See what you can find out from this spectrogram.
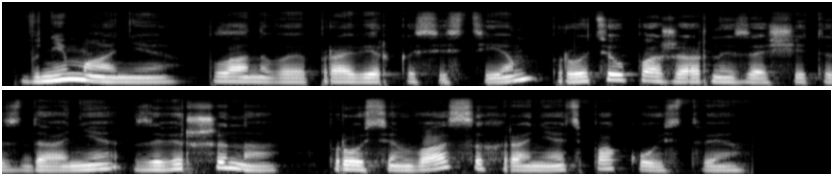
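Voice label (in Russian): оповещение проверка систем окончание; rechevye soobshcheniya soue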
